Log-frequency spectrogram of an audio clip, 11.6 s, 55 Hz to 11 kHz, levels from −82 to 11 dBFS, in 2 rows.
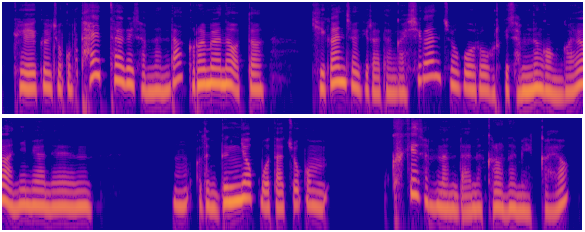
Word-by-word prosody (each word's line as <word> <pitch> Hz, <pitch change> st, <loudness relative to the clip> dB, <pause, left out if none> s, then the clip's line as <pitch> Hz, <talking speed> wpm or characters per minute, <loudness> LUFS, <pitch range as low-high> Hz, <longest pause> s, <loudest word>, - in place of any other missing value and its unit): "계획을 195 Hz, 0 st, +1 dB
조끔 185 Hz, 0 st, -4 dB
타이트하게 285 Hz, -7 st, +2 dB
잡는다." 175 Hz, -, -2 dB
그러면은 230 Hz, -2 st, +6 dB
어떤 180 Hz, -1 st, -2 dB, 0.5 s
기간적이라든가 180 Hz, -9 st, 0 dB
시간적으로 215 Hz, -, -2 dB
그렇게 160 Hz, +3 st, -7 dB
잡는 170 Hz, +4 st, +4 dB
건가요? 165 Hz, +6 st, +1 dB
아니면은 175 Hz, -2 st, 0 dB, 0.8 s
음 180 Hz, 0 st, -3 dB
어떤 175 Hz, -4 st, -4 dB
'능력보다 210 Hz, -7 st, +4 dB
조금 185 Hz, 0 st, -5 dB, 0.6 s
크게 305 Hz, -2 st, -1 dB
잡는다.'는 155 Hz, -, -3 dB
그런 165 Hz, -2 st, -3 dB
의미일까요? 150 Hz, -, -3 dB
180 Hz, 335 characters per minute, -26 LUFS, 165-220 Hz, 0.8 s, 그러면은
